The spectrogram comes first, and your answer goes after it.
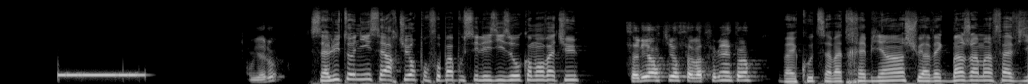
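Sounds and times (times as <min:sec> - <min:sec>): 
telephone dial tone of outgoing call: 0:00.6 - 0:01.6
speech: 0:02.5 - 0:10.2.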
